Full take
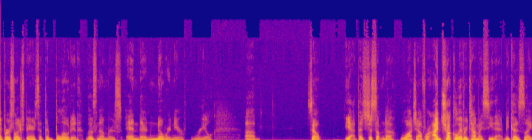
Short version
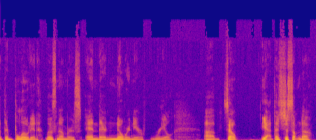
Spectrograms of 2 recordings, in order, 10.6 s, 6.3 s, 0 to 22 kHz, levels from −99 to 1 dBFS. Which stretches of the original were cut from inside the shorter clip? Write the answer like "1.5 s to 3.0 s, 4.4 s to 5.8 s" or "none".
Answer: 5.2 s to 6.1 s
